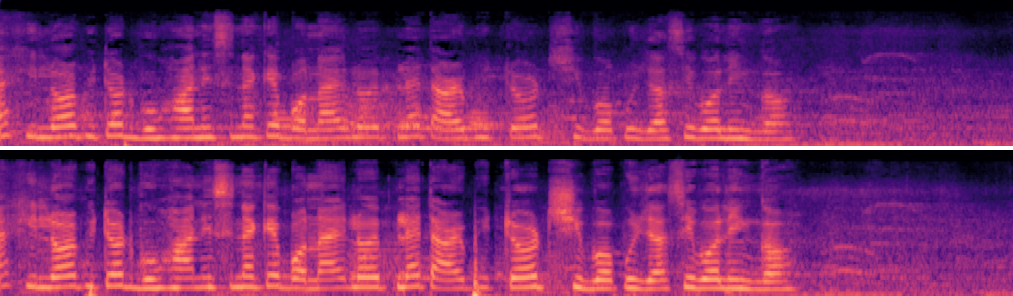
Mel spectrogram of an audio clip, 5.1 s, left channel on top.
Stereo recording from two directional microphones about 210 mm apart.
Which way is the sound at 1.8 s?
30° right (ahead or behind).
